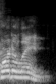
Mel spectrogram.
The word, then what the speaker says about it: Coeur d'Alene: How do you pronounce that? What is that? Coeur d'Alene.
